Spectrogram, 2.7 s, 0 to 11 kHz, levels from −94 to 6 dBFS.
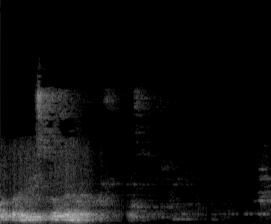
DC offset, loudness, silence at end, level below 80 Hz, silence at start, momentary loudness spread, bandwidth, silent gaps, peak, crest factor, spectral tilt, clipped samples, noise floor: under 0.1%; -34 LUFS; 1.35 s; -80 dBFS; 0 s; 12 LU; 7.2 kHz; none; -20 dBFS; 18 dB; -6.5 dB/octave; under 0.1%; -80 dBFS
